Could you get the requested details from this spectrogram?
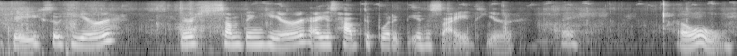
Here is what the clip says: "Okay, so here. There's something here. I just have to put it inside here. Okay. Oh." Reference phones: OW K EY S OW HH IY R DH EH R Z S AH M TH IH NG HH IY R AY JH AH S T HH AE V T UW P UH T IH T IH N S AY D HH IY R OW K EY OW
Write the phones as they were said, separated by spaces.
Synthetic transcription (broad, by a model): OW K EY S OW HH IY R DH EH R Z S AH M TH IH NG HH IY R AY JH AH S T HH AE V T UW P UH T IH T IH N S AY D HH IY R OW K EY OW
